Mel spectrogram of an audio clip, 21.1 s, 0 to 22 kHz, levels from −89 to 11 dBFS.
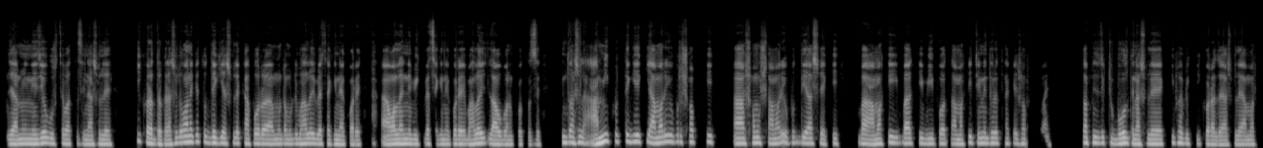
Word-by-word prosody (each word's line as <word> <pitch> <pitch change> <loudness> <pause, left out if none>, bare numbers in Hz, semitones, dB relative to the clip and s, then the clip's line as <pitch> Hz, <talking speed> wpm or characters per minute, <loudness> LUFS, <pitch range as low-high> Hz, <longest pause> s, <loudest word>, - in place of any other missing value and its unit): যে, 120 - +2
আমি 125 +1 +3
নিজেও 125 +4 +4
বুঝতে 130 -1 -3
পারতেছি 120 0 -5
না 115 - +1
আসলে 120 +1 +1 0.5
কি 200 - -3
করার 135 -4 +4
দরকার। 115 0 +1
আসলে 145 +4 -1
অনেকের 170 +1 +2
তো 165 - -1
দেখি 145 -1 +3
আসলে 140 +2 -2
কাপড় 130 0 0
আ - - +1
মোটামুটি 125 0 -2
ভালোই 130 +1 +3
বেচা 120 0 0
কিনা 120 -2 +2
করে, 110 0 -1 0.4
আ - - +2
অনলাইনে 125 0 +5
বিক 120 -1 -1
বেচা-কিনা 120 -1 -2
করে 120 -1 +2 0.2
ভালোই 130 +4 +4
লাভবান 115 0 +2
করতেছে। 110 0 -7 0.3
কিন্তু 155 0 +1
আসলে 150 0 +1 0.2
আমি 155 +8 +9
করতে 180 0 -5
গিয়ে 180 0 +4
কি 180 - -6
আমারই 150 +5 +3
উপর 170 0 -4
সব 165 -2 -2
কি 175 - -3 0.5
আ - - +5 0.2
সমস্যা 150 -2 0
আমারই 135 +2 +1
উপর 150 +2 -6
দিয়ে 145 -2 +2
আসে 135 +1 -3
কি? 130 - -4 0.4
বা, 130 - +3
আমাকেই 130 +6 +1
বা 135 - +3
কি 140 - -5
বিপদ 130 0 -1 0.2
আমাকেই 120 +6 -1
টেনে 140 0 +1
ধরে 140 -1 +1
থাকে 135 -1 -7
সবসময়? 115 -4 -9 0.5
তো - - -16
আপনি 150 +2 -3
যদি 145 - -2
একটু 140 -2 -4
বলতেন 140 -3 +4
আসলে 120 +2 0 0.2
কীভাবে 145 -4 -1
কি - - -11
করা 115 -2 0
যায়? 110 0 0
আসলে 115 +3 -4
আমার 110 0 -2
130 Hz, 195 wpm, -23 LUFS, 120-145 Hz, 0.5 s, আমি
